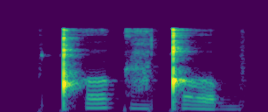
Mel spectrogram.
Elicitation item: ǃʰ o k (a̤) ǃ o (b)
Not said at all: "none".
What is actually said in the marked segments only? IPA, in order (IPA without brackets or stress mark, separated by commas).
a̤, b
